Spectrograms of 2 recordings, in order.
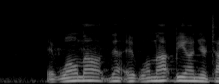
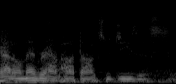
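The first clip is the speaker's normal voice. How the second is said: sheepish quiet reply; 6 semitones lower, 10 dB quieter than usual. Retold or imitated. Pastor retelling his reply to a mentor, meek and quiet. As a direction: drop to a soft, small mumble.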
